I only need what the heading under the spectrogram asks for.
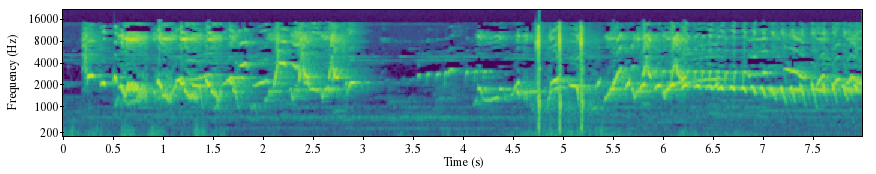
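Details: White-rumped shama singing bursts of quick, chattering whistled phrases, a short lull near the middle, then a few sharp clicks before the rapid notes resume.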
